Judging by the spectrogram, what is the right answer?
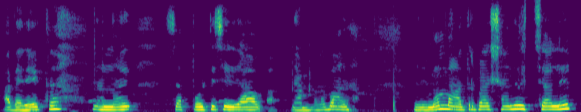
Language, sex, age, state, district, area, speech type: Malayalam, female, 30-45, Kerala, Kozhikode, rural, spontaneous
